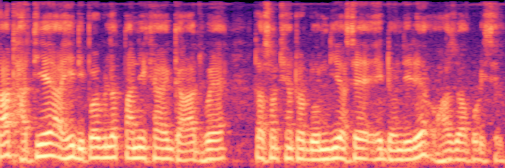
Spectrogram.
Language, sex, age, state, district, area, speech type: Assamese, male, 60+, Assam, Morigaon, rural, spontaneous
